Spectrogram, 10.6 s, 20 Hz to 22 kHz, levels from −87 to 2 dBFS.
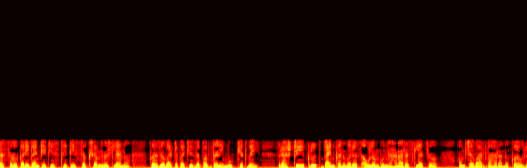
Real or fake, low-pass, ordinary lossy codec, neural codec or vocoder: fake; 3.6 kHz; none; codec, 16 kHz in and 24 kHz out, 1 kbps, XY-Tokenizer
